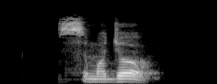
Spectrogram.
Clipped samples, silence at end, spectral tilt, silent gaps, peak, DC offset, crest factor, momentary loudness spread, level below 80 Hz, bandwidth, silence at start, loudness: under 0.1%; 0.65 s; -2.5 dB/octave; none; 0 dBFS; under 0.1%; 16 dB; 7 LU; -68 dBFS; 10 kHz; 0.6 s; -14 LUFS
